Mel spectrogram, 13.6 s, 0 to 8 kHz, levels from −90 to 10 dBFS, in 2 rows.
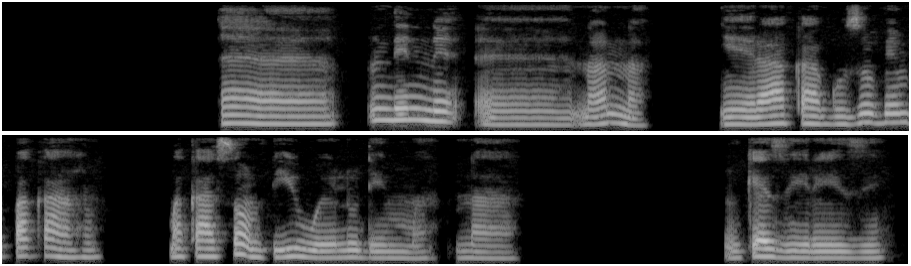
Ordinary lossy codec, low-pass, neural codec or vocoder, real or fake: none; 7.2 kHz; none; real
